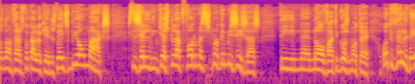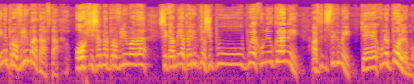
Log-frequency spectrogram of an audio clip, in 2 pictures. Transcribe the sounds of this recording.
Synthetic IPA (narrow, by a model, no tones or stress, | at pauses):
o̞t̪ɐnθɐst̪okɐlo̞ce̞ɾiost̪oet͡sbiomɐks | st̪ise̞linice̞splɐt̪fo̞ɾme̞st̪i̥spɾo̞t̪imisisɐs | t̪inno̞vɐt̪iɡo̞zmo̞t̪e̞o̞t̪iθe̞le̞t̪einepɾo̞vlimɐt̪ɐːft̪ɐ̰o̞çisɐnt̪ɐpɾo̞vlimɐt̪ɐse̞kɐmiɐpe̞ɾip̚t̪o̞sipupue̞xuniukɾɐni | ɐft̪it̪i̥st̪iɣmice̞exune̞po̞le̞mo̞̰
